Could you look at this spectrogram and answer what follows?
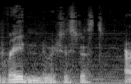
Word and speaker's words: Raiden: Well, like he probably expected me to pronounce it Ryden, but in Mortal Kombat, unlike in like everywhere else, you know, Metal Gear Rising, whatever, uh they pronounce it Raiden, which is just all right.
